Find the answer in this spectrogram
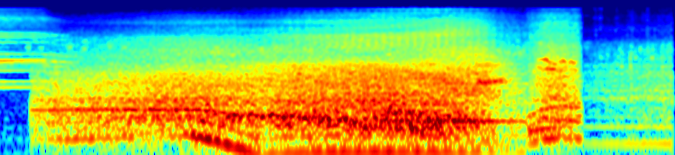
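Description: A motor vehicle driving by: engine and road noise build up to a peak and then fall away, cutting off abruptly near the end.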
